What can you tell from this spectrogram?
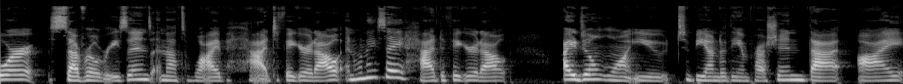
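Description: A sudden gain jump runs from 4.96 to 5.42 s, just after "had to figure it": speech and background noise drop together by about 4 dB in one step, then return before "I don't want you". The likely cause is a gain setting applied without a ramp.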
